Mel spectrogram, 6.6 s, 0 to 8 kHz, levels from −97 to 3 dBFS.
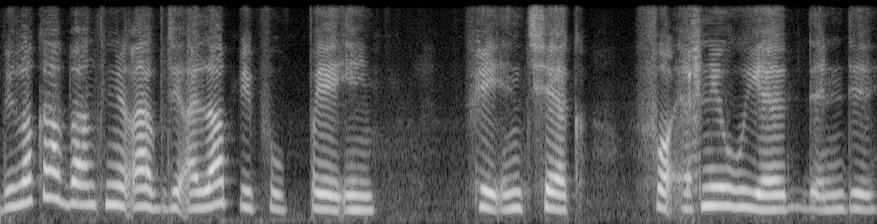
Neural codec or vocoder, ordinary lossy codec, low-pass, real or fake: codec, 16 kHz in and 24 kHz out, 0.6 kbps, FocalCodec, streaming, 4096 codes; none; 7.2 kHz; fake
